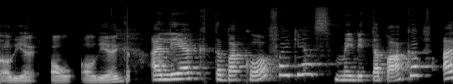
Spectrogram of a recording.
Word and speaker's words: Tabakov: Oleg Tabakov, I guess? Maybe Tabakov? I don't know. Oleg, yeah. So in Russian, the spelling is that O's, when you write an O, you sometimes pronounce it as an A.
